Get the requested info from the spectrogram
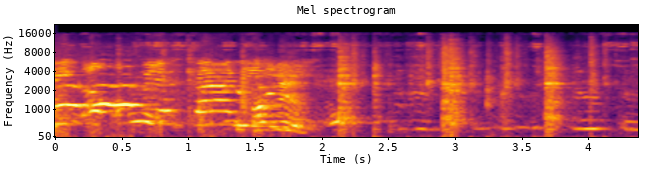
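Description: A child's high-pitched wordless voice for about two seconds, then a few sharp clinks and knocks.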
